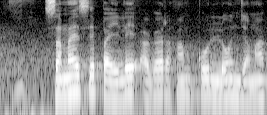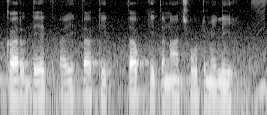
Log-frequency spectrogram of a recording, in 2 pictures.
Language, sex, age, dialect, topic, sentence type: Bhojpuri, male, 18-24, Western, banking, question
